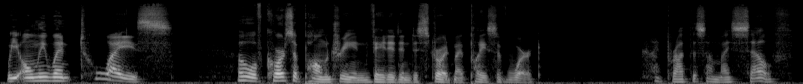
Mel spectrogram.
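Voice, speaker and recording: A man's voice: medium pitch, a little slow, darkish tone, no room sound, clean studio sound, lightly acted. A man playing an exasperated, sarcastic librarian in a fiction podcast, ranting with dramatic disbelief. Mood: bitter, despairing. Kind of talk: scripted fiction podcast acting.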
